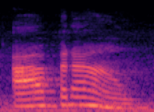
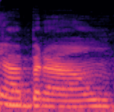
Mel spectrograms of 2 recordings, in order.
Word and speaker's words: Abraão: sobre isso, só que o nome dele antes era Abrão, se pronunciava Abrão e depois Deus ele altera para Abraão, certo?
